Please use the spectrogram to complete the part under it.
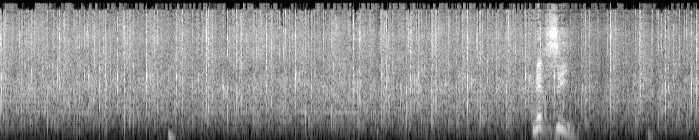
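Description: An audience claps in a French storytelling show, a steady round of applause throughout with someone speaking over it.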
